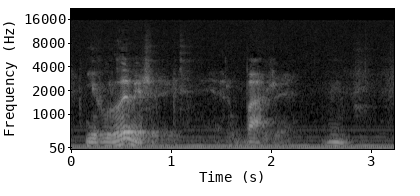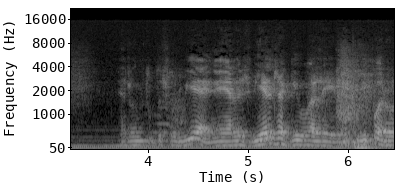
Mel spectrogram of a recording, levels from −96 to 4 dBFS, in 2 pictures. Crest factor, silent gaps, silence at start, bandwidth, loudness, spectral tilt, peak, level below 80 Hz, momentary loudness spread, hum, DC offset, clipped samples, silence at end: 18 dB; none; 0 s; 16 kHz; -40 LUFS; -5.5 dB/octave; -22 dBFS; -54 dBFS; 18 LU; none; under 0.1%; under 0.1%; 0 s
